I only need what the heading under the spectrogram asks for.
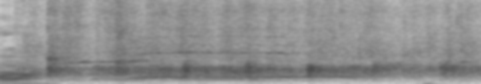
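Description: An audience at the Chiesa Vita Nuova breaks into steady applause to welcome a second preacher, a dense patter of many hands clapping at an even volume for about three seconds, following a brief tonal note at the start.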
